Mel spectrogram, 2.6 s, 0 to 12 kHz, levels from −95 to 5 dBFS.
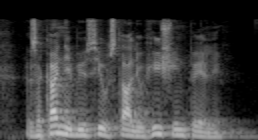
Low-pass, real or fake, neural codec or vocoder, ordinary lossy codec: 7.2 kHz; real; none; none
